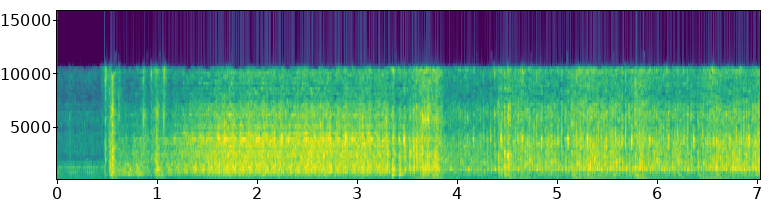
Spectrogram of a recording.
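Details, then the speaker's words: 7.3 diesel swapped in for a 6.9 IDI on a 1989 International S1600, cold start in 30s°F after glow plugs, fuel diesel mixed with ATF: brief crank, catches, settles to steady slightly uneven idle with exhaust hiss; normal. "Battery died on the camera, but now I've got the exhaust hooked up so it don't sound bad like it did. That noise you hear is the exhaust back pressure valve doing its job, trying to help the engine warm up."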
